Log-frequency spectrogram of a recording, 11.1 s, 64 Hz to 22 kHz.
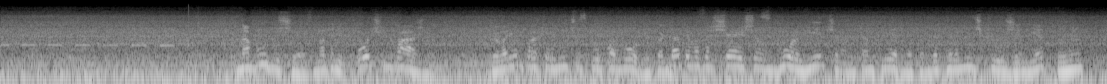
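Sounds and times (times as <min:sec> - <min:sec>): variometer beeping: 0:00.0 - 0:02.9
airflow rushing in cockpit: 0:00.0 - 0:11.0.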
